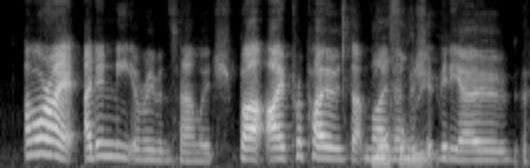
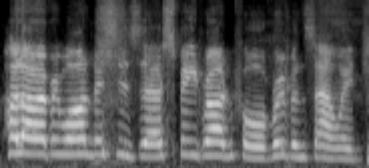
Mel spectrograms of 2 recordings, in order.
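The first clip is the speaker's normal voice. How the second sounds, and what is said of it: Imitates a typical speedrunner voice. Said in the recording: “That's just an impression of speedrunner. ... All speedrunners sound exactly like that.”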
